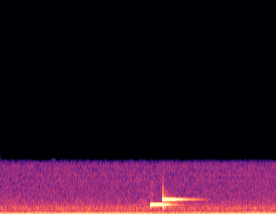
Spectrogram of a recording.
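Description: Google Home smart speaker giving a short two-note electronic chime about a second in, a lower note then a higher one, acknowledging the spoken question just before it answers. A steady low hum runs underneath.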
